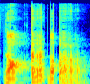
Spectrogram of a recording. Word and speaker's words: dokter: And then doctor is dokter. Remember, this in previous, you need to pronounce the R.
